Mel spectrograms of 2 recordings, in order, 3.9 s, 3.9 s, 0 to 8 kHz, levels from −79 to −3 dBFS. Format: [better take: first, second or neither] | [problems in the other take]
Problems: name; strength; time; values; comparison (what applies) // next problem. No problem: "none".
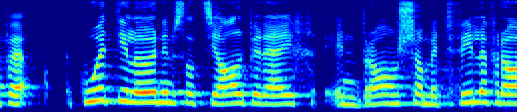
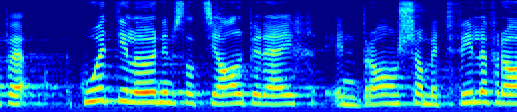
second | noise reduction (neural mask model Resemble Enhance denoiser)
